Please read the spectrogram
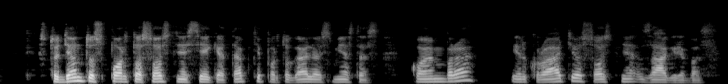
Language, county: Lithuanian, Kaunas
